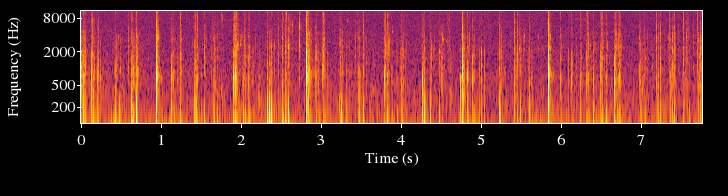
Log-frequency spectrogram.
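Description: A medium plastic household spray or cleaner bottle with a printed label and a white trigger head is held in both hands and tapped and scratched with fingertips and nails. The result is an irregular run of short, dry, crunchy clicks and taps with scratchy rustling between them and no ring. A few sharper knocks stand out above the soft patter.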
